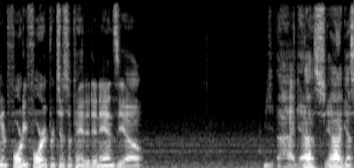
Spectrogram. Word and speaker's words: Anzio: way that's insane dude the a in italian is pronounced like the a in lancia anz so anzio anzio this is why knowing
